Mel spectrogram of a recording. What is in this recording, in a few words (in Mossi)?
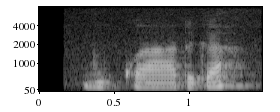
"bug-koakdga", moore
